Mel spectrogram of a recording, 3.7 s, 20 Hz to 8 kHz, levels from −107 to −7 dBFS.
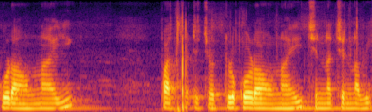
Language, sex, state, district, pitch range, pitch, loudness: Telugu, male, Andhra Pradesh, Visakhapatnam, 125-135 Hz, 130 Hz, -18 LUFS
